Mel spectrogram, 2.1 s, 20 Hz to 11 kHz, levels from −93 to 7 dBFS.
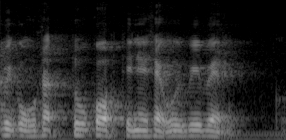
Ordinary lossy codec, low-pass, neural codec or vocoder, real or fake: none; none; none; real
